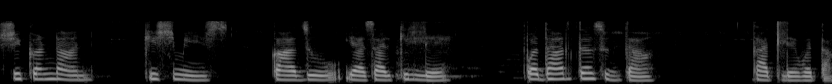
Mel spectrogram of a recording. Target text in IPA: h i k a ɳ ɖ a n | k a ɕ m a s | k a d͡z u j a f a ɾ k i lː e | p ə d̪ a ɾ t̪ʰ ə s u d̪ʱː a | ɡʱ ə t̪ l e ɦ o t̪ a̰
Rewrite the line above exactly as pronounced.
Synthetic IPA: ɕ i k ə ɳ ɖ a n | k i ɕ m i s | k a d͡z u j a s a ɾ k i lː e | p ə d̪ a ɾ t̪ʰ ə s u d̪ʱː a | ɡʱ a t̪ l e ɦ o t̪ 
